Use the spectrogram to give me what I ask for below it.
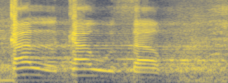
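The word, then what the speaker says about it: كَالْكَوْثَرَ: boleh manyun jadi baud kal kautsar. Bapak lihat huruf sebelumnya huruf apa, Pak? Huruf tsa. Huruf tsa itu huruf tipis. Huruf tipis itu huruf senyum.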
